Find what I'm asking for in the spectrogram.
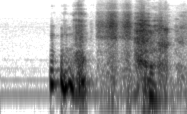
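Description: A single drawn-out yawn that starts after a brief hush with a low voiced groan and trails off into a long, breathy exhale, moderately loud and with no talking.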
